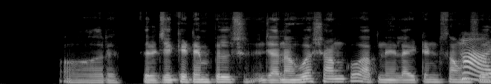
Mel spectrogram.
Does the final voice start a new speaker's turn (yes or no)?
yes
